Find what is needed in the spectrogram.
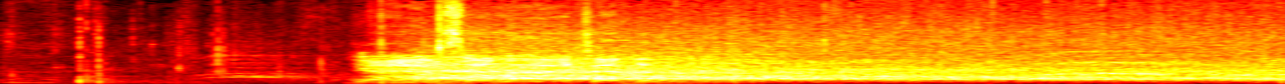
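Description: Tennis ball struck by rackets in the final rally of a hard-court match in a hushed stadium, then about two seconds in the crowd erupts into loud cheering and applause as match point is won.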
